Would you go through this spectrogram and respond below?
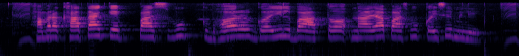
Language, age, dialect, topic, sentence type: Bhojpuri, 18-24, Southern / Standard, banking, question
